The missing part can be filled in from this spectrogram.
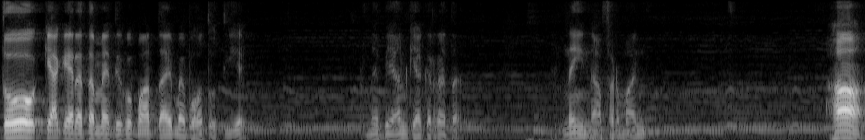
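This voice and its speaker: A man giving a humorous, conversational sermon as a preacher, telling family anecdotes in a joking tone. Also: on the high side. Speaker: Islamic preacher.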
